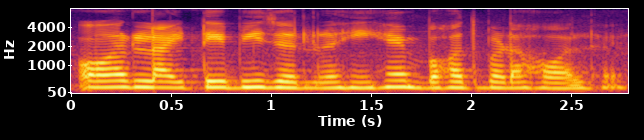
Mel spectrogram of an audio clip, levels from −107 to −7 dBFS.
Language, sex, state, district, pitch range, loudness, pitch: Hindi, female, Haryana, Jhajjar, 200-220 Hz, -14 LUFS, 210 Hz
